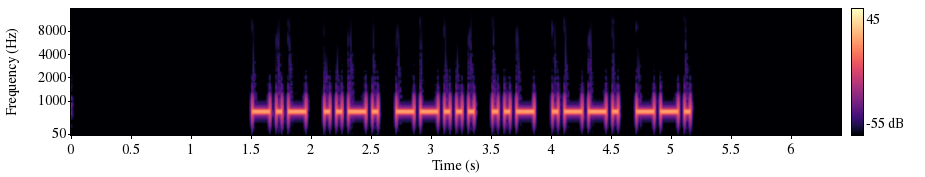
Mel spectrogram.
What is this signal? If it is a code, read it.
Morse code, heard as a keyed tone, about 23 wpm, 700 Hz. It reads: KF7UPG
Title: Speed Racing - USA 2x3 Call Signs 20wpm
